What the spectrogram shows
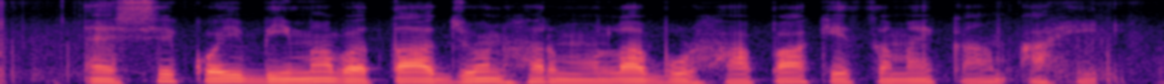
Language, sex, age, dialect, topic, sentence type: Chhattisgarhi, male, 31-35, Eastern, banking, question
